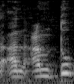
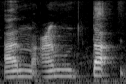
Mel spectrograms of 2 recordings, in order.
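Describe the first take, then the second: First: The word ends with a tu sound. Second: The word ends with a ta sound. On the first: The speaker calls it wrong. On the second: The speaker calls it right.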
